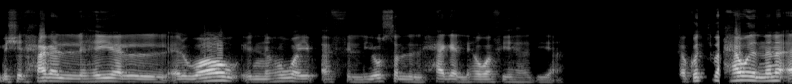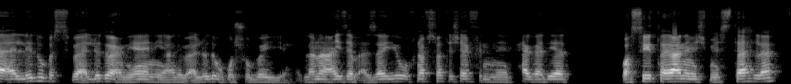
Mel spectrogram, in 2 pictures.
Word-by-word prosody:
مش 125 -1 -6
الحاجة 160 +1 +4
اللي 140 -3 -3
هي 145 +2 +1
ال 125 -4 -3
الواو 160 +8 +6
إن 125 0 -8
هو 150 +4 -3
يبقى 135 -2 -5
في 120 - -18
اللي 115 0 -14
يوصل 135 -2 -5
للحاجة 130 +4 -2
اللي 110 +2 -10
هو 120 0 -1
فيها 115 -2 -14
دي 110 0 -20
يعني. - - -17 1.1
فكنت 165 +6 -2
باحاول 185 +2 +6
إن 165 -2 +2
أنا 175 +1 +6
أقلِّدُه 150 +6 -2
بس 140 -1 -12
باقلِّدُه 140 +3 -1
عمياني، 115 +1 -3
يعني 110 0 -7
باقلِّدُه 125 +5 -5
بغُشومية، 110 -4 -10
إن 115 - -9
أنا 120 -1 0
عايز 125 +1 -2
أبقى 120 - -6
زيه، 125 +5 -4
وفي 130 -1 -7
نفس 135 +1 -6
الوقت 140 -2 -8
شايف 130 +1 -8
إن 115 -2 -11
الحاجة 120 +3 -4
ديَّة 125 0 -2 0.5
بسيطة 135 +4 0
يعني 135 0 +7
مش 120 -1 -7
مستاهلة 140 +7 0
125 Hz, 170 wpm, -22 LUFS, 120-140 Hz, 1.1 s, يعني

